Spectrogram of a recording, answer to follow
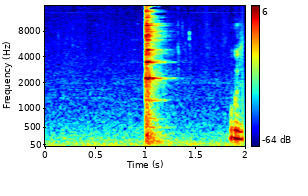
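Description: A metal spoon clinks once against a glass mixing bowl: a single sharp tap about a second in, with a brief ring.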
